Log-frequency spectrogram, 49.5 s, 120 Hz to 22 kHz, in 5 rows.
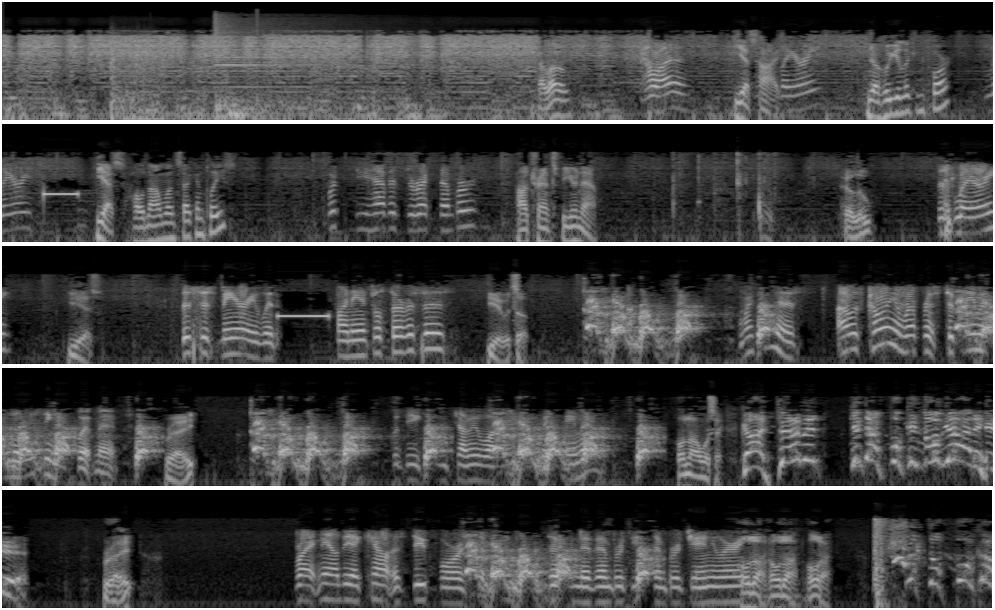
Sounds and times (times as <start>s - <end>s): Bow-wow: 25.6s - 27.6s, 29.3s - 31.4s, 32.2s - 36.4s, 44.2s - 46.3s.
